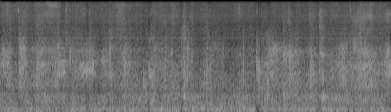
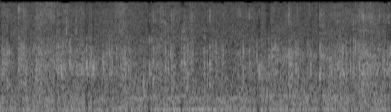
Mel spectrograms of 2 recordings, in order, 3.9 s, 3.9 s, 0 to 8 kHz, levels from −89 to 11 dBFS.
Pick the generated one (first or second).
first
